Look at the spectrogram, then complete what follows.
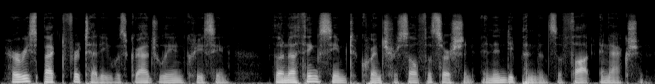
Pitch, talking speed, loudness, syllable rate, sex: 90 Hz, 190 wpm, -21 LUFS, 6.2 syllables/s, male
